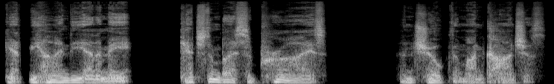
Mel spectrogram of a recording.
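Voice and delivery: ordinary talk, nothing marked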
